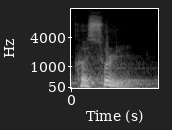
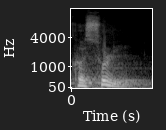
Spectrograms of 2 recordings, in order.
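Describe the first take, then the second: First: The name is said with two syllables. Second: The same.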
